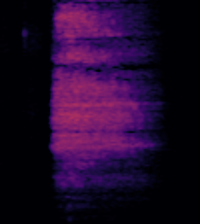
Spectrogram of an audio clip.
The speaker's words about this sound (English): Let's begin with some breathing. Inhale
